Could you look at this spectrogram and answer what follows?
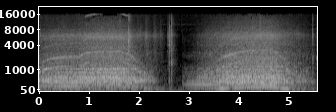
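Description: An Oreck Conker upright vacuum cleaner runs loudly with a steady motor whine, winding down to a brief pause and click midway, then spinning back up to full power.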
